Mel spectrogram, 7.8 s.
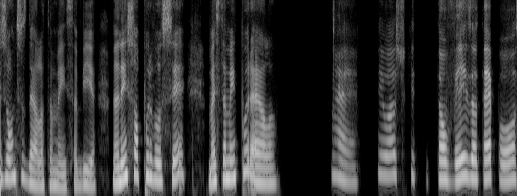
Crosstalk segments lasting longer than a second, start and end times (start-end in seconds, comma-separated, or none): none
